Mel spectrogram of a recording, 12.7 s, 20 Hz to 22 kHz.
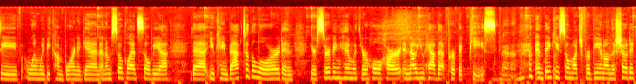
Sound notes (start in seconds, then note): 10.2 giggling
